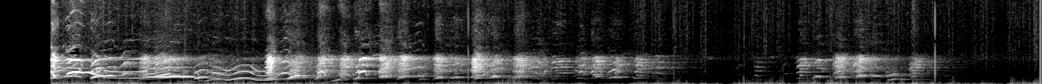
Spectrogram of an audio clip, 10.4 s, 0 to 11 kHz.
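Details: A group of coyotes about 200 yards from a house sings high, quavering howls that bend over one another, then dissolve into rapid yips and short barks, over a low steady rumble.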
